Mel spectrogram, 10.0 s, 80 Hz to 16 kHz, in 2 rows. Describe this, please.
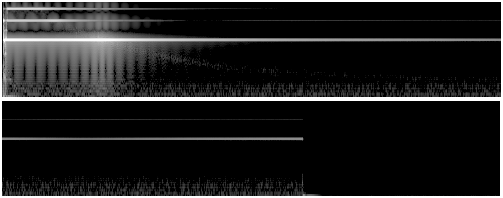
DDRM preset #14 - C8 (108) - vel 90
Single note sampled from a Deckard's Dream DIY analogue synthesizer that I built myself. Deckard's Dream (DDRM) is an 8-voice analogue synthesizer designed by Black Corporation and inspired in the classic Yamaha CS-80. The DDRM (and CS-80) is all about live performance and expressiveness via aftertouch and modulations. Therefore, sampling the notes like I did here does not make much sense and by no means makes justice to the real thing. Nevertheless, I thought it could still be useful and would be nice to share.
Synthesizer: Deckard's Dream (DDRM)
Factory preset #: 14
Note: C8
Midi note: 108
Midi velocity: 90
